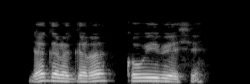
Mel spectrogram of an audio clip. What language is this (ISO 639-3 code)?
kin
